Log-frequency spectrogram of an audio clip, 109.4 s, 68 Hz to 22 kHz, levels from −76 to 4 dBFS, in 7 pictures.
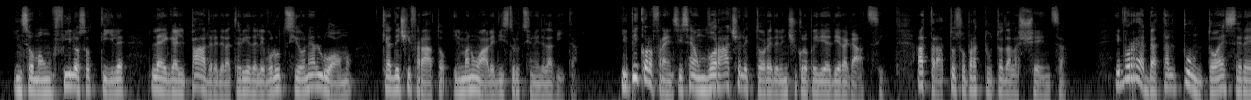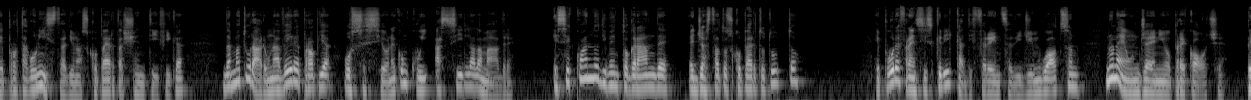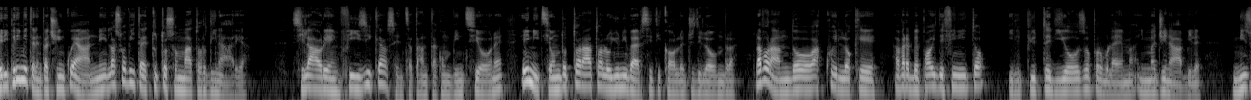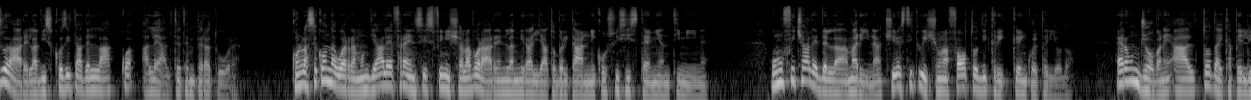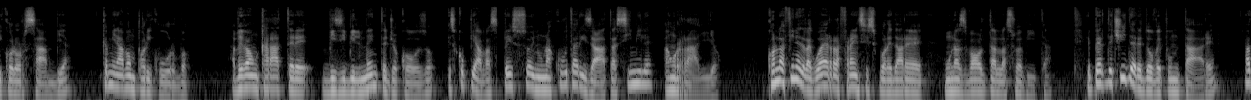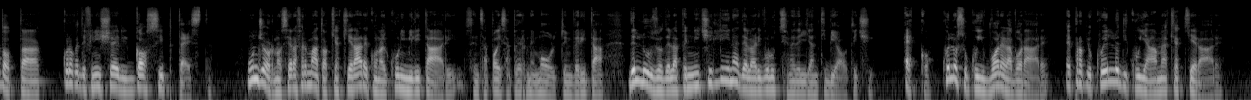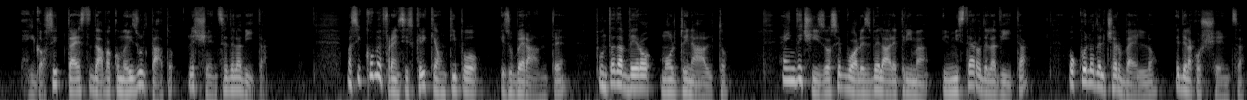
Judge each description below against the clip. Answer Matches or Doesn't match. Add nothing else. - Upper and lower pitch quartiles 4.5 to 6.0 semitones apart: Matches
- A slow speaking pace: Doesn't match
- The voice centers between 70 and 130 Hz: Matches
